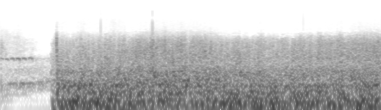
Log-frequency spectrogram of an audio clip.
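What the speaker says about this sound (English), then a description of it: "The force of the explosion in the tunnel lifted the ground above the tunnel" Blast from an explosion blowing open a tunnel entrance near a castle: a sudden loud boom about half a second in, followed by a sustained heavy rumble of debris and roar that carries to the end, with no talk.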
